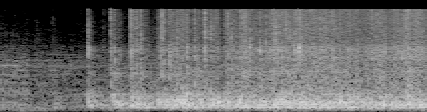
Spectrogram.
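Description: Air blower of a ball-blowing play machine switching on about half a second in, with a steady rush of air and lightweight plastic balls clattering against the clear cylinder wall.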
